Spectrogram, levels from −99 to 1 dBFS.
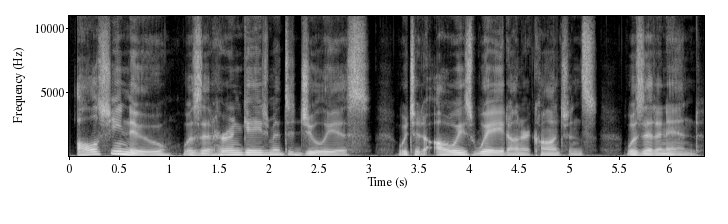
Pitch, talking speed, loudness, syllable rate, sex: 120 Hz, 190 wpm, -19 LUFS, 5.0 syllables/s, male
